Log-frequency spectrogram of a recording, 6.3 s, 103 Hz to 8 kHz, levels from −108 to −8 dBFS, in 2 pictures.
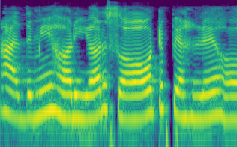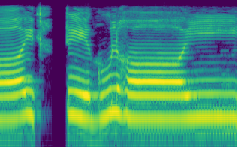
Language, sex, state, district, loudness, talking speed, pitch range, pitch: Hindi, female, Bihar, Sitamarhi, -13 LUFS, 65 wpm, 240-265 Hz, 245 Hz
